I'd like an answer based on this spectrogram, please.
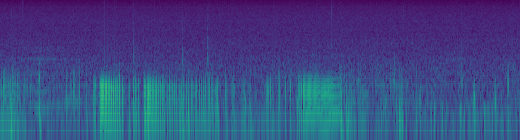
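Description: Gurgling, bubbling bowel sounds with short low rumbles; stomach rumbling that the person links to a stomach ulcer.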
